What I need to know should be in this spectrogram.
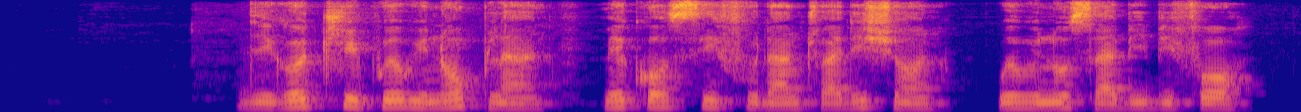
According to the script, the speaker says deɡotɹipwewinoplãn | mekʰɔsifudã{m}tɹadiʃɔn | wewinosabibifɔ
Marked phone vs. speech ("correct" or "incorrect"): incorrect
